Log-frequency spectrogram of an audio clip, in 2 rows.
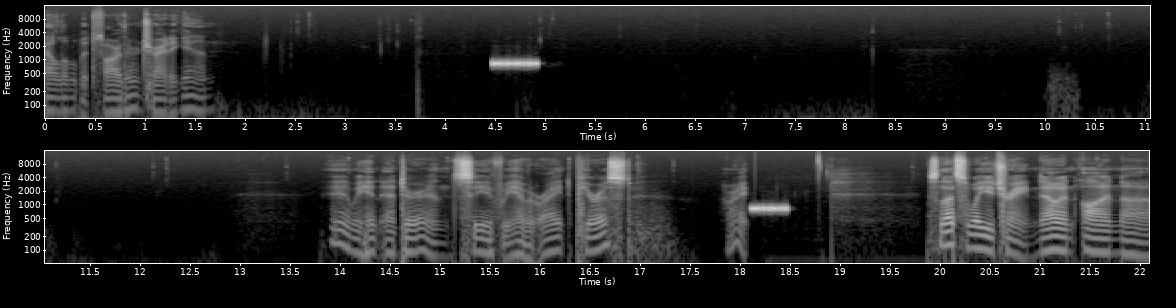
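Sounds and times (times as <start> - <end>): high-speed morse code tone: 4.5 - 5.0, 18.1 - 18.5.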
